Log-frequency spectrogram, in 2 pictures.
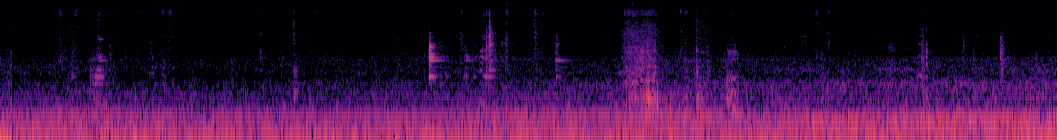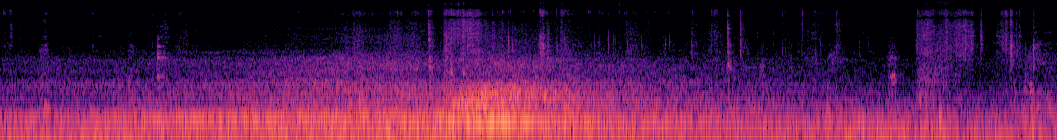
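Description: Faint clicks and scrapes of a plastic diesel fuel filter being screwed by hand into its plastic housing, over a steady low hum; a louder noise swells up and fades again about three quarters of the way through.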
